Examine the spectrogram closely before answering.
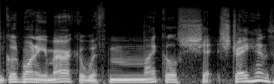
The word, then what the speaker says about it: Strahan: It was the thing he did just the other day on Good Morning America with Michael Strahan.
